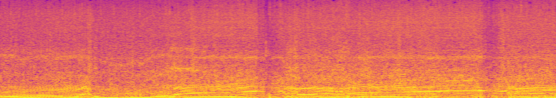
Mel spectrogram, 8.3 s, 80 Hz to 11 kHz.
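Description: In Forza Horizon 5, a car accelerates on a rain-soaked road, its engine note climbing through gear changes over a constant hiss of rain and spray, loud and close, with no speech.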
